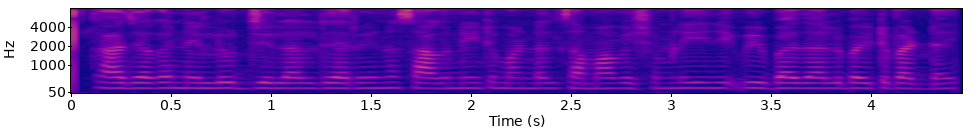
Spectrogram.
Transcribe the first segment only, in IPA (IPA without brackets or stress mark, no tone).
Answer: t̪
